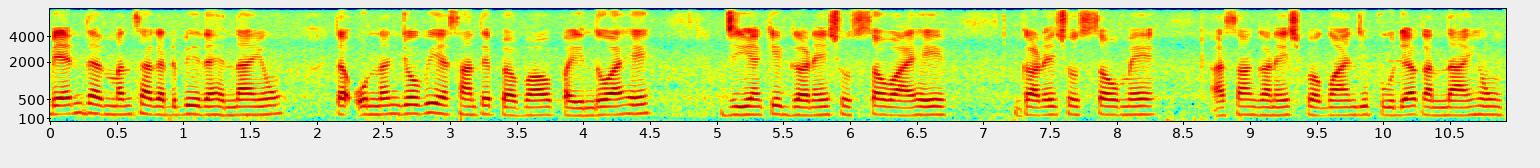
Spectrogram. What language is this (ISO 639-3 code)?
snd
